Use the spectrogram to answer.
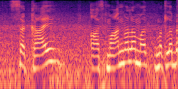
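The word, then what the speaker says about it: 栄: नाम सुना था सकाए, इसको मैंने इंग्लिश में प्रोनाउंस किया था। मैंने समझा था कि शायद ये इंग्लिश वर्ड स्काई लाइक आसमान की तरह है और इसको ये प्रोनाउंस डिफरेंट कर रहे हैं, सकाए, और लिख डिफरेंट रहे हैं।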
